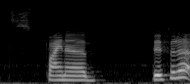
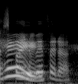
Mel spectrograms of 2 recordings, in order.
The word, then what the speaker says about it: spina bifida: removed at 26 weeks because the baby had spina bifida? I said that wrong. Yeah. No, you said it right. Yeah, spina bifida.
